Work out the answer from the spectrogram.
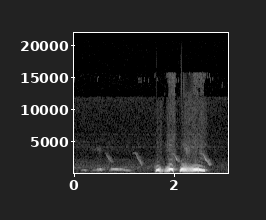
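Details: Spotted dove kept as a lure, in 'thổ đồng' voice, cooing to provoke a fight. Faint, soft notes come first, then two short, bent coos and a sustained, buzzy coo that tapers downward. The surroundings are otherwise silent.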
